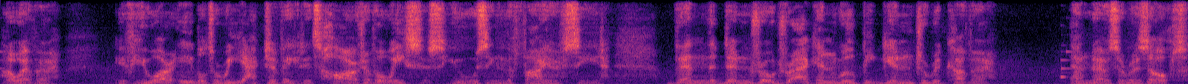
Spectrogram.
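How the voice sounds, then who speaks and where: A put-on character voice speaks at a moderate pace, with a clear echo and loud background noise. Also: man. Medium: video game. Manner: earnest, solemn.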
